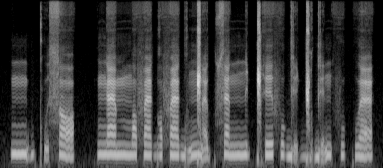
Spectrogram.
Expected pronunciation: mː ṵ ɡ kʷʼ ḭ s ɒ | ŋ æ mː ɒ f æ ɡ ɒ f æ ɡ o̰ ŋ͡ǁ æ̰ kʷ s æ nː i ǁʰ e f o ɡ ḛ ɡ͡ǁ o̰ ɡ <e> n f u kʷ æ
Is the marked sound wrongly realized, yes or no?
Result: yes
